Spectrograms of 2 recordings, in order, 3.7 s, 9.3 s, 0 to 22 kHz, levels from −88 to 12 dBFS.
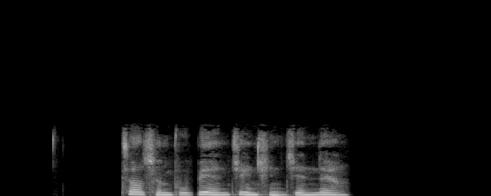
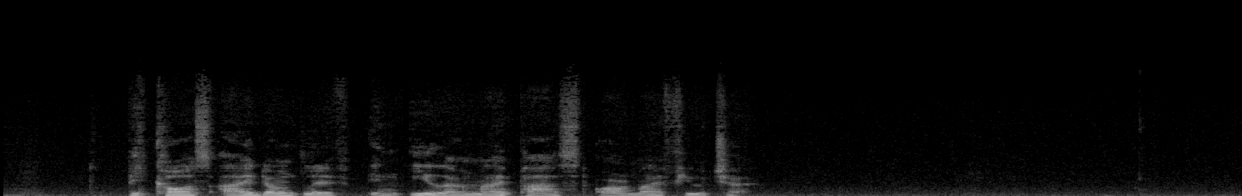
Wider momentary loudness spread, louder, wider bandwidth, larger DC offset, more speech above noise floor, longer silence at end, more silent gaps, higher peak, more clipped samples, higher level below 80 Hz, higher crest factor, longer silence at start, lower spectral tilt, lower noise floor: second, 5 LU vs 14 LU; first, -20 LUFS vs -30 LUFS; second, 8 kHz vs 13 kHz; neither; first, over 72 dB vs 34 dB; second, 1.1 s vs 3.7 s; neither; first, -4 dBFS vs -12 dBFS; neither; about the same, -58 dBFS vs -58 dBFS; second, 16 dB vs 22 dB; about the same, 0.9 s vs 0.95 s; second, -5.5 dB/octave vs -7 dB/octave; first, under -90 dBFS vs -64 dBFS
